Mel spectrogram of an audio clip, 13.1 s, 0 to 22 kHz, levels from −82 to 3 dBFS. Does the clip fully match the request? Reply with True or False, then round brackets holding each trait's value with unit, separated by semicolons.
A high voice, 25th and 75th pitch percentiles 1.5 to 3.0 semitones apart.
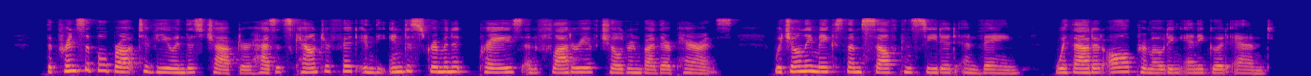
False (215 Hz; 3.8 semitones)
